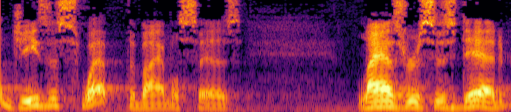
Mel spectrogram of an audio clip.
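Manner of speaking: ordinary talk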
